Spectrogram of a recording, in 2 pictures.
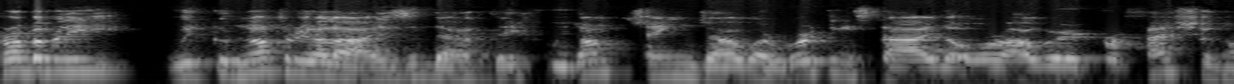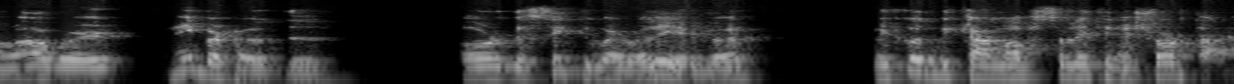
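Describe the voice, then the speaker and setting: A man's fairly high voice in an Italian accent, fairly slow in pace, with lively intonation. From Italy. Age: 50s. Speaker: professor. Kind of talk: lecture.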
